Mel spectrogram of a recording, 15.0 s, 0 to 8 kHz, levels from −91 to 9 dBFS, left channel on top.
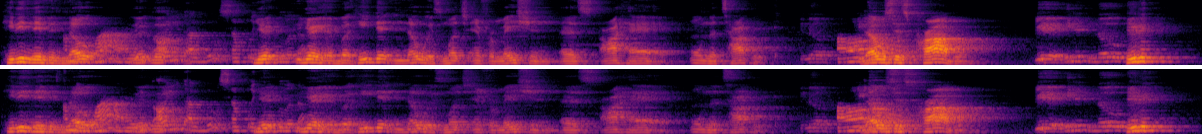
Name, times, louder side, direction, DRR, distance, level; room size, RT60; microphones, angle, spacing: voice 1, 0.0-1.3 1.6-2.1 3.2-8.4 8.6-9.6 10.8-12.2 14.1-14.3, left 5 dB, 70° left, 5 dB, 0.3 m, -28 dB
voice 2, 0.8-3.8 10.5-11.4, right 2 dB, 25° right, 2 dB, 0.5 m, -35 dB
voice 3, 10.0-10.4 10.7-11.3 12.9-14.2, left 1 dB, 15° left, -7 dB, 1.9 m, -39 dB
6.3 x 5.3 x 3.1 m, 1.1 s
head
